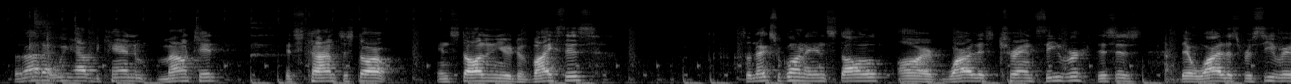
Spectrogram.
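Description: Faint music plays in the background as a man speaks at a fairly slow pace with monotone, flat intonation. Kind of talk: tutorial.

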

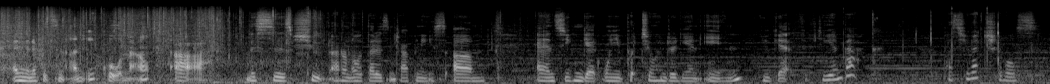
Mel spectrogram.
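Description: A woman's fairly low voice at a fairly quick pace amid noticeable background noise. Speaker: vlogger. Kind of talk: casual vlog chat. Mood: cheerful, excited. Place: street. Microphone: phone near.

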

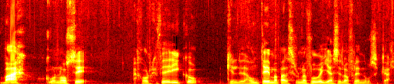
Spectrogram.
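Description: The voice has vocal fry and very wide pitch swings at a fairly quick pace. Long pauses come often. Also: man, very deep, low pitch for a man. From Mexico. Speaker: composer; interviewee. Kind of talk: interview. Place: home room.

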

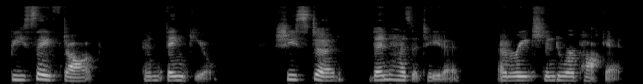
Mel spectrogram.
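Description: Natural-voiced reading aloud, fairly even in intonation, quiet in the background

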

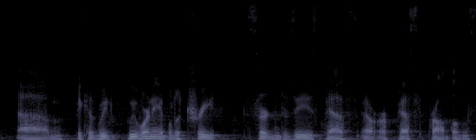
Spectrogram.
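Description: In a very clean recording with a silent background, a man talks at a moderate pace in a somewhat breathy voice. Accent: American. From California, US. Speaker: farmer. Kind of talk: conference panel discussion. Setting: stage with audience.

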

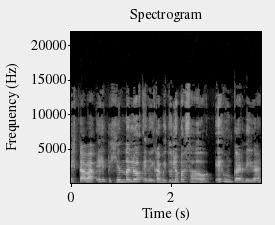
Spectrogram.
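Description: Over a quiet background, a woman with a Chilean accent talks at a fairly slow pace in a high pitch. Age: 30s. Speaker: knitting podcaster. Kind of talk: casual chat. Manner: animated. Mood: cheerful, chatty. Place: home room.

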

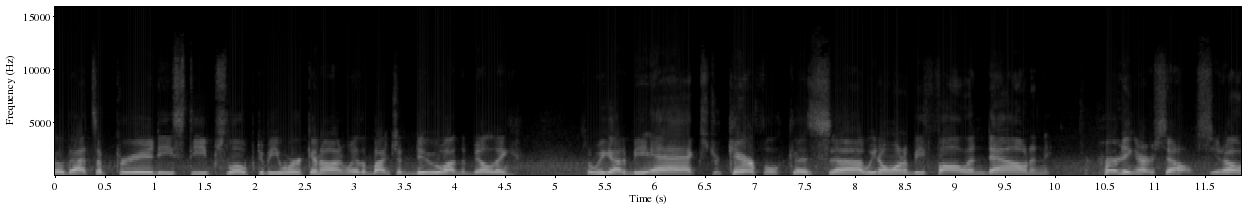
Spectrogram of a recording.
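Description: At a moderate pace, a man speaks at a high pitch with ordinary pitch variation. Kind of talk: casual vlog chat. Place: open country. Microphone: phone near.

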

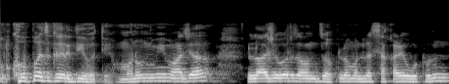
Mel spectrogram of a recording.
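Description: Fairly even intonation marks an unremarkable speaking voice. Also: man. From Maharashtra, Baramati, Pune district. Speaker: driver and devotee. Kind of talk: personal testimony.

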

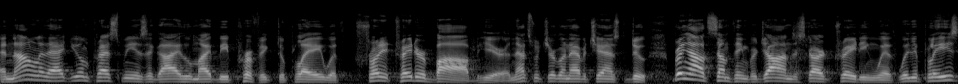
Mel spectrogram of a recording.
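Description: A man talks at a fairly quick pace with hardly any pauses. His intonation is lively and his tone is bright and sharp. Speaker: game show host. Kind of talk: game show hosting. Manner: joking, playful. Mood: playful, teasing. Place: stage. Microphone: handheld.

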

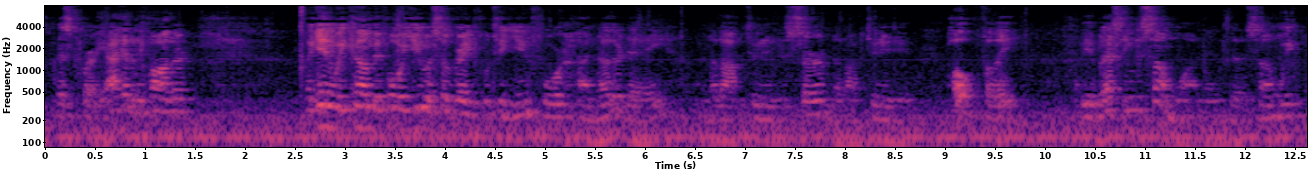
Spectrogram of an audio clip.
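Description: A man talks at a fairly quick pace with ordinary pitch variation. Loud background noise runs behind him. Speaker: pastor. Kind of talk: sermon. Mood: calm, earnest. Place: church. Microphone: camera far.

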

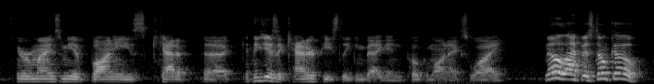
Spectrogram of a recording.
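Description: A man talks at a fairly quick pace, his loudness swinging widely while his pitch moves in an ordinary way. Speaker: reaction video host. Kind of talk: casual reaction commentary. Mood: engaged, warm. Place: home room. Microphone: webcam.

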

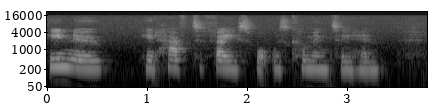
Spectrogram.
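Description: Fairly even intonation in an unforced reading voice

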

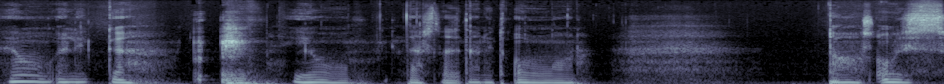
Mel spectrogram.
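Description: Over a quiet background with a dry sound and no echo, a man with a fairly low pitch and a dark, mellow, somewhat breathy tone talks at a very slow pace, using ordinary pitch variation and long, frequent pauses. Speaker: ASMR creator. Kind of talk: ASMR casual rambling. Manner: soft-spoken. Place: home room. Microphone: studio mic.

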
